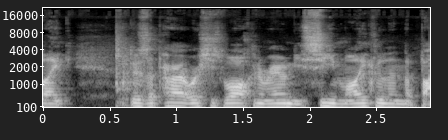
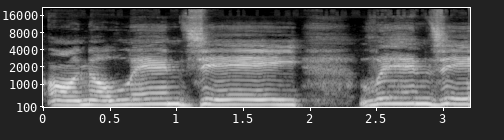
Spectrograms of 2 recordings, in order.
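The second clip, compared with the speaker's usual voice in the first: higher, slow calls for help; stuck teen calling the kid, high and drawn out; high distressed call; 8 semitones higher, much slower than usual. Retold or imitated. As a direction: wail her name stuck and helpless. Annie stuck in window.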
